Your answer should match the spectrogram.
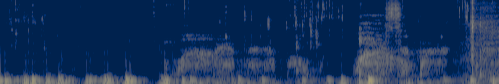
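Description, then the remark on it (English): Water sloshes back and forth inside a regular water bottle, a quick run of rhythmic gurgling swishes with a soft breathy hiss riding over them. “So I got my regular water bottle right here. ASMR.”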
